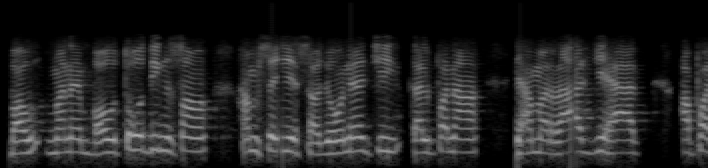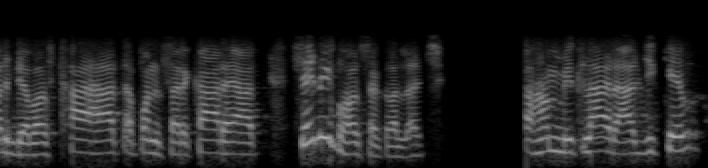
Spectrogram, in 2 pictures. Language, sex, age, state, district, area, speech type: Maithili, male, 60+, Bihar, Saharsa, rural, conversation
